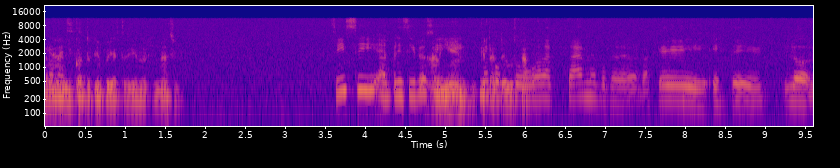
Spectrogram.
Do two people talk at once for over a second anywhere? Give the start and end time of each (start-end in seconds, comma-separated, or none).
4.8-6.1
